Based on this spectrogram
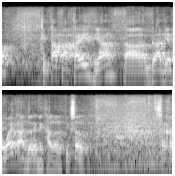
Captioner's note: printer machine sound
